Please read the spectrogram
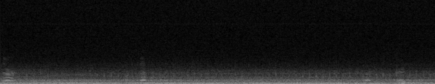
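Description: A car driving, heard from inside the cabin: a steady low drone of engine and road noise.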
